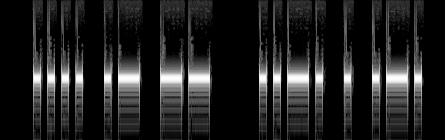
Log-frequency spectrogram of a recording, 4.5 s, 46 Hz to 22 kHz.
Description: Morse code, heard as a keyed tone, about 17 wpm, 700 Hz. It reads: HAM FER
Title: Practice QSO - Exchange 3 - More Info - 17wpm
